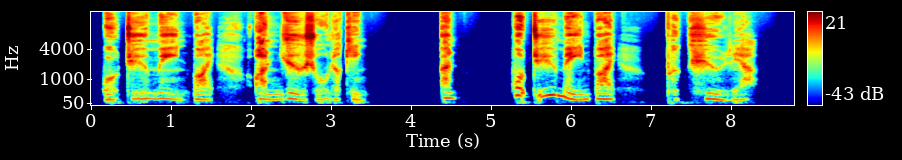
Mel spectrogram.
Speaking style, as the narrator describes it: Hector whispered back

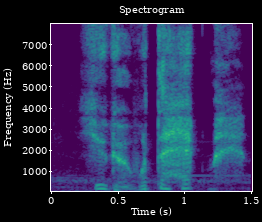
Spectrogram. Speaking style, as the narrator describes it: I whisper hissed

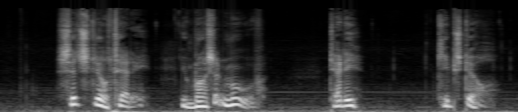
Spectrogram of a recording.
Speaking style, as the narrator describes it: all his father could do was whisper

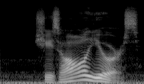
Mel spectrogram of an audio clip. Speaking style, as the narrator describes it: he muttered

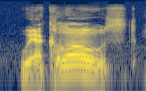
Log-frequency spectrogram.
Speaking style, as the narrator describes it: hollered

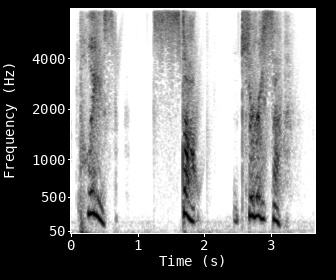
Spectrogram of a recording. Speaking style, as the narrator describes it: sputtered out in pain

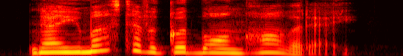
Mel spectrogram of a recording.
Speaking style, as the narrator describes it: said hastily

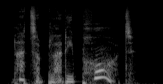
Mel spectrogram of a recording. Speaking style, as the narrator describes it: Jonathan muttered

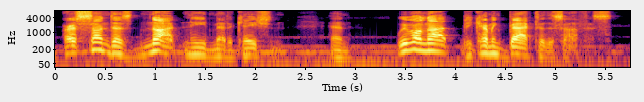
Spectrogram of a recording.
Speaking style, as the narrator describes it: They started yelling

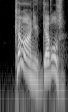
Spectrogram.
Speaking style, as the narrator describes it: he cried

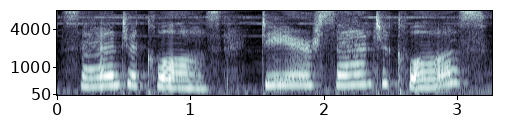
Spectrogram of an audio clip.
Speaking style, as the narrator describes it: cried Jimmy Scarecrow with a great sob

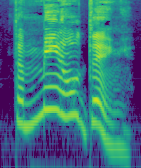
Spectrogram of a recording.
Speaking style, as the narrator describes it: exclaimed indignantly

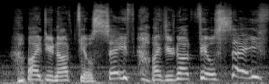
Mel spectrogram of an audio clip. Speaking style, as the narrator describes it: she screamed as she passed them

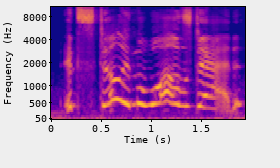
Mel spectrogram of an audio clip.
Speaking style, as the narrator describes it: I wailed

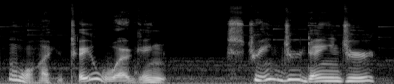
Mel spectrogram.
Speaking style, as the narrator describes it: Thor whimpered

